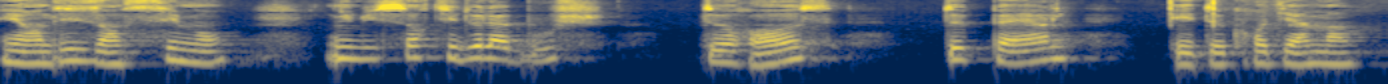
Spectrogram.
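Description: A woman reading a fairy tale aloud and presenting a reading slot, steady and clear in her delivery. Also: medium pitch, slow. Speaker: storyteller and presenter.

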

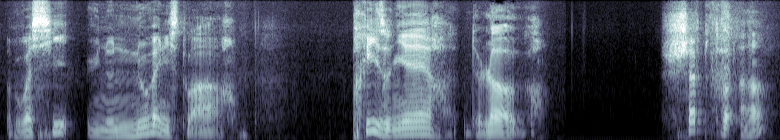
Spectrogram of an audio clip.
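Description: A man who is a schoolteacher, reading a children's story aloud in a slow, expressive way. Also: medium pitch, gravelly, husky.

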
